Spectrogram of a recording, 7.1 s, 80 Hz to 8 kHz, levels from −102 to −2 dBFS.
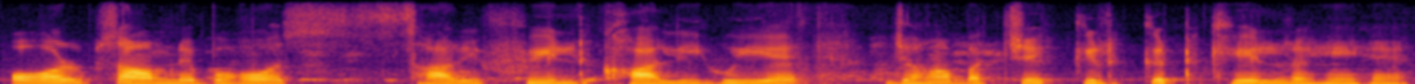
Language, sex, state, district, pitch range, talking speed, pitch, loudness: Hindi, female, Bihar, Patna, 220-265 Hz, 120 wpm, 240 Hz, -19 LUFS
